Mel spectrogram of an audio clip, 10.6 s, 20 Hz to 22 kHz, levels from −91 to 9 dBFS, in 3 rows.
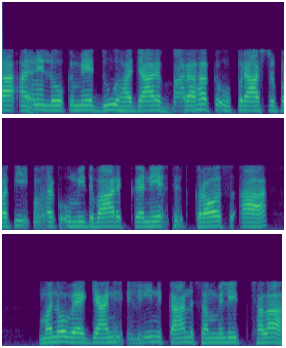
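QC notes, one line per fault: Throughout: G.729 codec. Speech is band-limited with nothing above 4 kHz, and it has a plainly audible rough, synthetic edge at 8 kbit/s. Unlike simple narrowband filtering, the buzz comes from rebuilding each frame from a vocal tract filter plus a few excitation pulses.
0.33–0.54 s, 2.06–2.30 s, 3.76–4.12 s, 5.50–5.79 s, 8.45–8.92 s: VoIP packet loss concealed by the speech codec. The first two are solid gaps of 60 and 80 ms. The later three are scattered losses of 220, 160 and 240 ms. In each, the decoder stretches the last sound into a fading buzz or coloured noise instead of leaving silence, and the voice stays weak briefly afterwards.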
